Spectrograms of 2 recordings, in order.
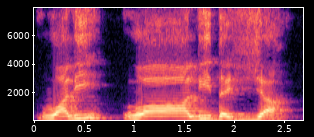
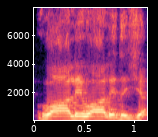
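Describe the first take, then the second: First: वाली वाली दैया slowly, first वा short, second वा stretched; short then long. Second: वाले वाले दैया with the first वा wrongly stretched; mistaken long first vowel. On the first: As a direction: keep the first वा brief and hold the second. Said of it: "पहले वाव को लंबा नहीं करना". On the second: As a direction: lengthen the first वा as a learner's mistake. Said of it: "पहले वाव के बाद अलिफ पढ़ जाते हैं". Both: Shown as a demonstration.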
